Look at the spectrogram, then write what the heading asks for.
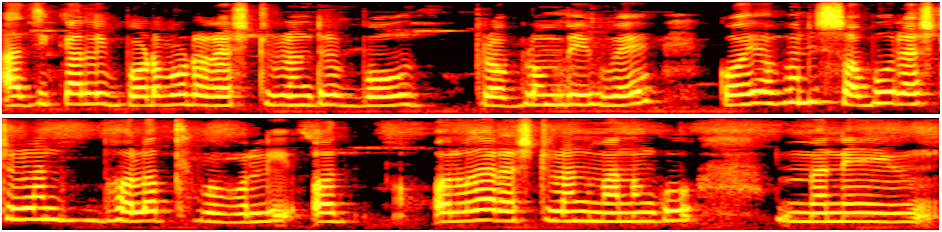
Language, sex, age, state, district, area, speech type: Odia, female, 18-30, Odisha, Koraput, urban, spontaneous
